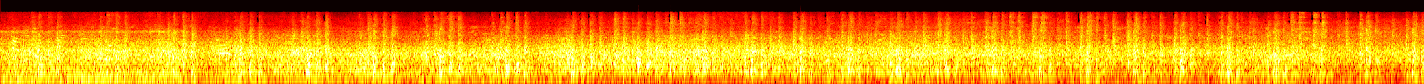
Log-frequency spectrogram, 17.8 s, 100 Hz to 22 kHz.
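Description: ScotRail Class 156 diesel multiple unit running at speed, heard from inside the carriage: a steady rumble of wheels on the rails with a constant fine clatter. A faint high whine stops about two seconds in.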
